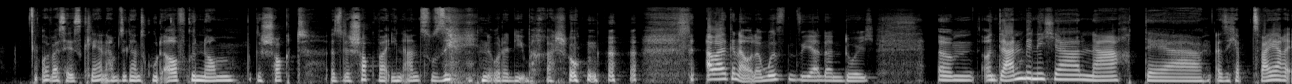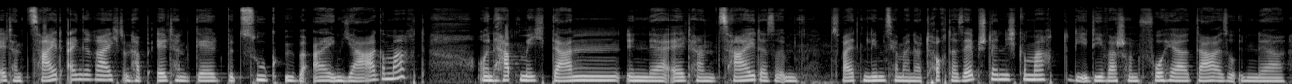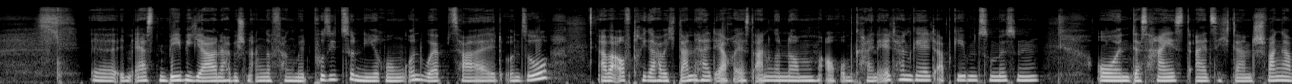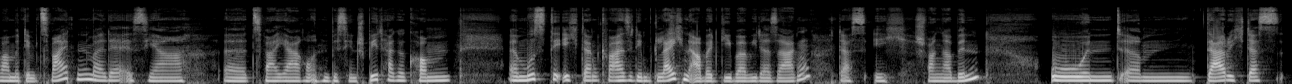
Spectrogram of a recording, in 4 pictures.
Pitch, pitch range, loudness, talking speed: 175 Hz, 165-195 Hz, -19 LUFS, 165 wpm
